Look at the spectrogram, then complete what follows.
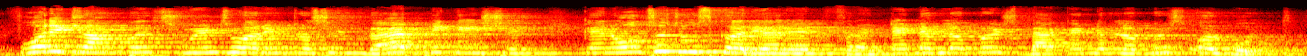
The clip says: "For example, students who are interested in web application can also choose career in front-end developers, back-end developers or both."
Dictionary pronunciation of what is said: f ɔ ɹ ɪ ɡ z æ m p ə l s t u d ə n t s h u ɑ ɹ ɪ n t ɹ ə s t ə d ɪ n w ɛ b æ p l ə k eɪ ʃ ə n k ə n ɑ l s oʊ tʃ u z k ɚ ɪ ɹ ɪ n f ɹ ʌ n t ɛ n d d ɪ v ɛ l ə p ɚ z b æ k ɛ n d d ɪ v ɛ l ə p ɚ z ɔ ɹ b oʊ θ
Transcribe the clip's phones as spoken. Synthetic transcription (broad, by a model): f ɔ ɹ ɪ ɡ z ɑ m p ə l s t u d ə n t s h u ɑ ɹ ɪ n t ɹ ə s t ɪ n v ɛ æ p l ə k eɪ ʃ ə n k ə n ɑ l s oʊ tʃ u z k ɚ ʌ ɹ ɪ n f ɹ ʌ n t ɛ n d d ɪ v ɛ l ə p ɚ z b æ k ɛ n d d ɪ v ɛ l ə p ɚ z ɔ ɹ b oʊ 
